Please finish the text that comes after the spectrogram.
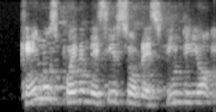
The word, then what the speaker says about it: Zwingli: ¿Qué nos pueden decir sobre Zwinglio y Calvino entonces?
